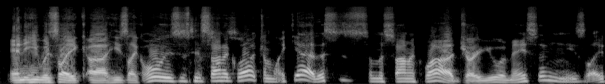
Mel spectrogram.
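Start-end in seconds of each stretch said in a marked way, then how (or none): 1.4-2.6 put-on thick Russian accent, pitched up. Retelling a man's question at the Masonic Lodge, thick Russian accent. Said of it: "he's got a very thick Russian accent".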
